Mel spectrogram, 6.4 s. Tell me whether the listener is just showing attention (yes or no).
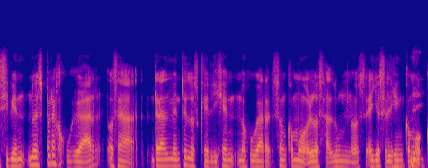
yes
